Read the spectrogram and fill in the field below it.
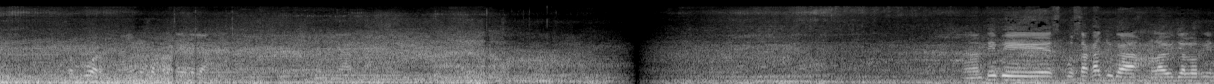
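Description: Motorbike engines buzz and hum in busy street traffic.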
